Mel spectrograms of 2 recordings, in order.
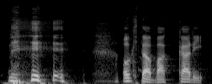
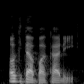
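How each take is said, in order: First: The k sound is held with a short catch. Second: The k sound is short with no catch. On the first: It sounds more casual and conversational. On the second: It sounds less casual.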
